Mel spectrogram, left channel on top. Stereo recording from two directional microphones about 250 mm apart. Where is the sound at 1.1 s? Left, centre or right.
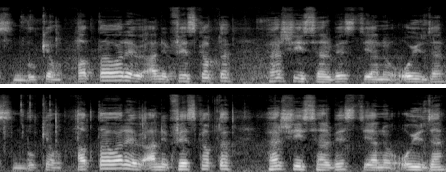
Right.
